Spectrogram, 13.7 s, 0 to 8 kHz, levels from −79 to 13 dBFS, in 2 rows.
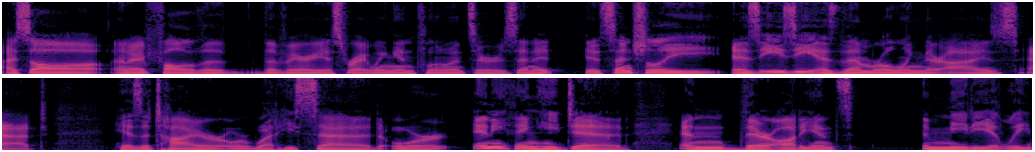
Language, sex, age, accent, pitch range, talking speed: English, male, 30-49, American, 100-115 Hz, 155 wpm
